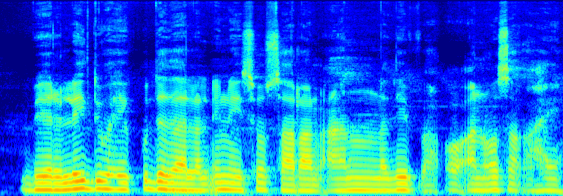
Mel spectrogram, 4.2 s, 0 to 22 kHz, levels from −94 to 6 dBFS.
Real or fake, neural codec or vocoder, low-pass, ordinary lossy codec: real; none; none; none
